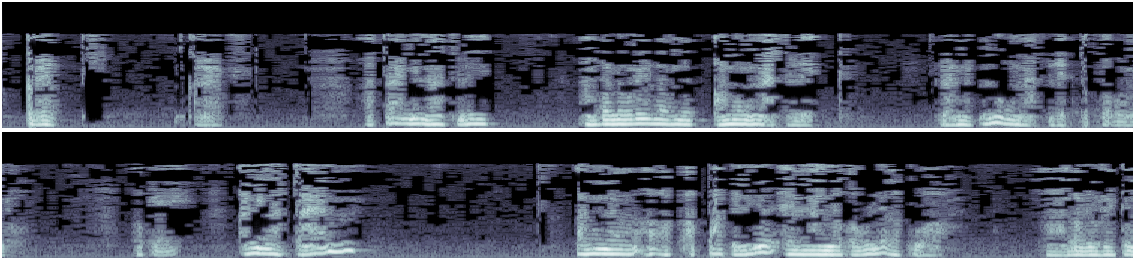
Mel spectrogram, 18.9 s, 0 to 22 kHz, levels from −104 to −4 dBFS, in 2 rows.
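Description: A video or display buzz runs through the whole speech clip. A screen or video cable is coupling into the audio path. The result is a steady buzz at 50 Hz, the picture's field rate, with a rasping hash riding above it. A thin, very high tone sits at 15.6 kHz, the line rate. The buzz stays around 30 dB below the speech. It never drops out, even in pauses.

From start to finish the speech sounds dull and smeared. Nothing is heard above 7.6 kHz. Sibilants turn fizzy and hollow. Sustained sounds warble, and the texture is heavily damaged throughout. This is likely AAC compression, specifically AAC-LC at a very low bitrate, around 12 kbps. The encoder has too few bits to spend. It lowers the cut-off and leaves gaps in the spectrum.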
